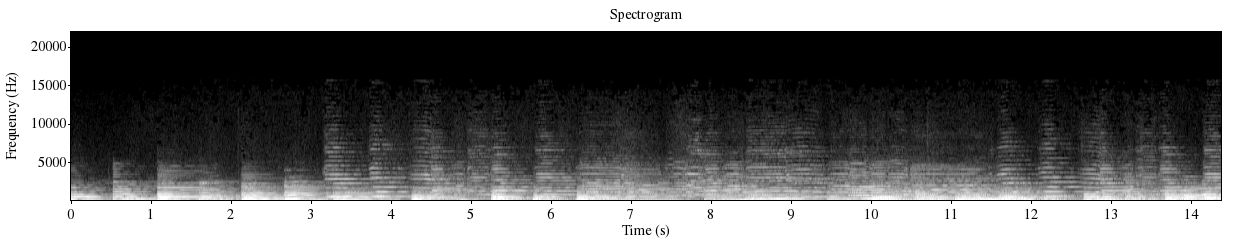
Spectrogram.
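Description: A child playing a violin solo with piano accompaniment, a classical recital piece starting suddenly right at the beginning and continuing note after note.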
